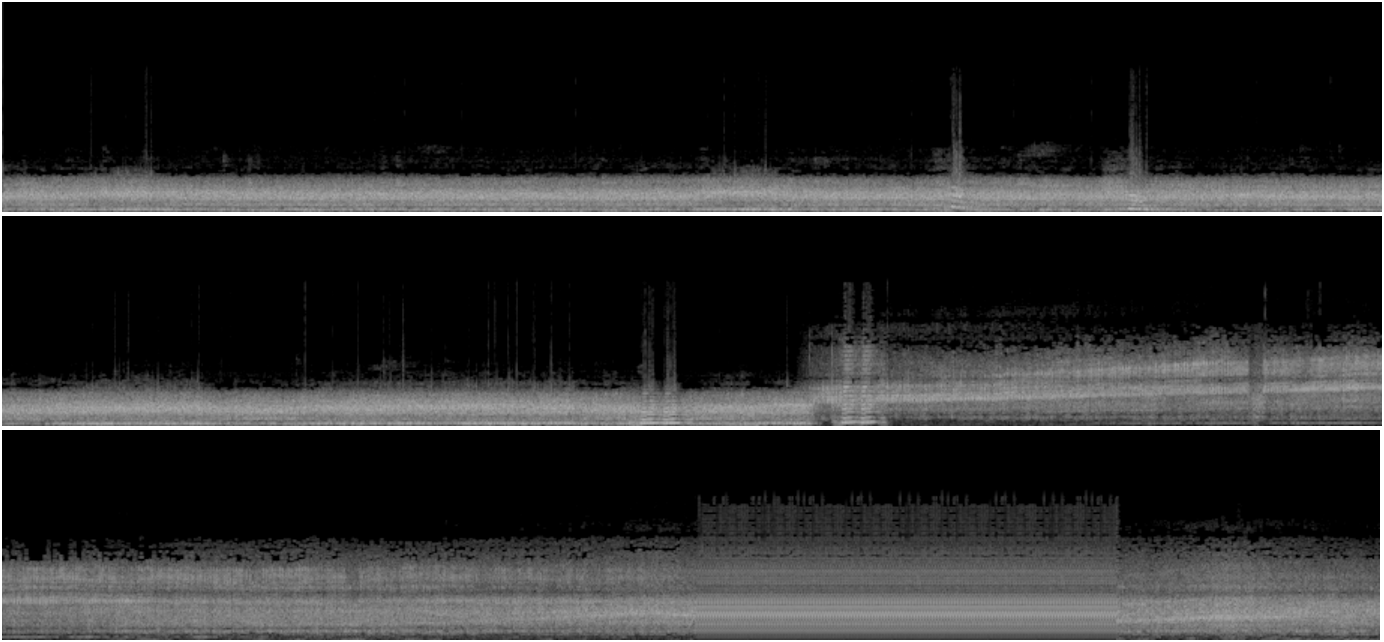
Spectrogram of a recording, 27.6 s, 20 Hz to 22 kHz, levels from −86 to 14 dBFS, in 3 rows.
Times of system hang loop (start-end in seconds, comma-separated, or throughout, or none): 23.05-25.83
